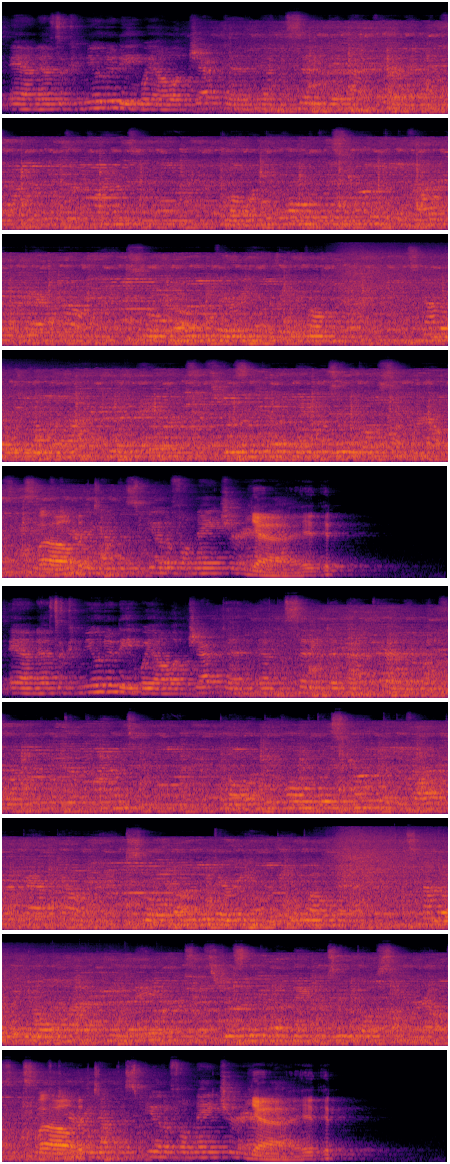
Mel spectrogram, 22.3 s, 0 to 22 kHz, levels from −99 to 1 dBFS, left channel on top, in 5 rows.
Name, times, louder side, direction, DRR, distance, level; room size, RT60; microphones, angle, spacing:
voice 1, 0.0-6.1 6.4-20.7, right 1 dB, 55° right, -8 dB, 3.8 m, -39 dB
sound 1, 1.7-19.8, left 1 dB, 30° left, 3.5 m, -36 dB
sound 2, 12.0-15.1, right 3 dB, 25° right, 1.2 m, -45 dB
voice 2, 18.2-18.7 20.3-21.1, right 2 dB, 10° right, 9 dB, 0.6 m, -31 dB
8.6 x 8.4 x 5.3 m, 1.2 s
head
